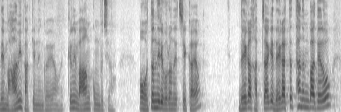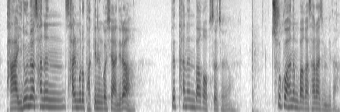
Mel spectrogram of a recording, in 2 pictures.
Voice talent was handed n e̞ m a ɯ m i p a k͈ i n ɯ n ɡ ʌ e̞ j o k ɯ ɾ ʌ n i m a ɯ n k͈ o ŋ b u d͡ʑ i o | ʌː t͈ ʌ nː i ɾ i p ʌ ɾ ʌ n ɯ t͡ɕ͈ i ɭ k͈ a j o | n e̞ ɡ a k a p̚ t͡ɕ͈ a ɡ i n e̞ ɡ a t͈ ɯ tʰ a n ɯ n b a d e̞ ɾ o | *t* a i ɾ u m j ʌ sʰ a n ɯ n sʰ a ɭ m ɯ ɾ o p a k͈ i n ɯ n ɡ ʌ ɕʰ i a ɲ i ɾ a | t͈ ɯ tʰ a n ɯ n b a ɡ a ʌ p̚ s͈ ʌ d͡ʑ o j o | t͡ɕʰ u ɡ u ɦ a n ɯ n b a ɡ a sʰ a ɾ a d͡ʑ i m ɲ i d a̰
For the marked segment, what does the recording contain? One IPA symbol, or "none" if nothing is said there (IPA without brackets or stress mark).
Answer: t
